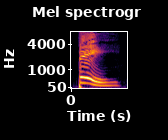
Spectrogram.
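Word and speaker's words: پے: The third is Pay, P, A, Y, Pay. The fourth letter is Te, Te. Here you pronunciate the word Te, the letter Te, by the soft sound of T.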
